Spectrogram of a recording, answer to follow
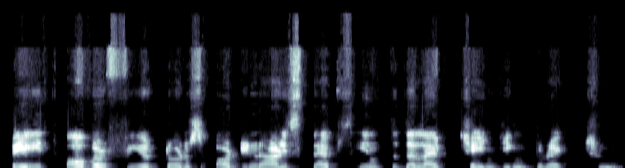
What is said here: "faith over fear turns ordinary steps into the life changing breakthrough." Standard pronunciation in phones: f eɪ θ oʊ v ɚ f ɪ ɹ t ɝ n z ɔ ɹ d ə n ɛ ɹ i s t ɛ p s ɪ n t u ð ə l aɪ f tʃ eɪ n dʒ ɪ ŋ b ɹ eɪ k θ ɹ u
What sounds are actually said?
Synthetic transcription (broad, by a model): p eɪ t oʊ v ɚ f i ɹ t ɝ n s ɔ ɹ d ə n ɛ ɹ i s t ɛ p s ɪ n t u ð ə l aɪ f tʃ eɪ n dʒ ɪ ŋ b ɹ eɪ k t ɹ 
